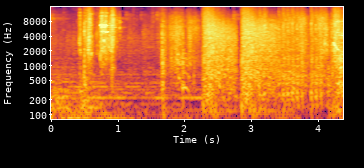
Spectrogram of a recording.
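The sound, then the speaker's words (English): Loud gunfire in a violent film shootout, where a police officer takes a shotgun blast to the stomach. A dense run of sharp blasts and crashes fills the whole clip with little pause between them. “And the cop pushes Nat down and takes a shotgun blast to the stomach.”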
